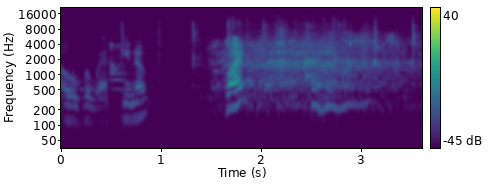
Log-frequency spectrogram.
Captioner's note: laughter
